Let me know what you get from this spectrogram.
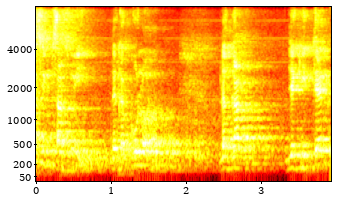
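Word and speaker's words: Tsim Sha Tsui: Tersing Tesa Tesui tulisannya, tapi bacanya Sing Sa Sui, dekat Kulon, dekat Jackie Chan, Andy Lau, Stephen Chow main film.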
